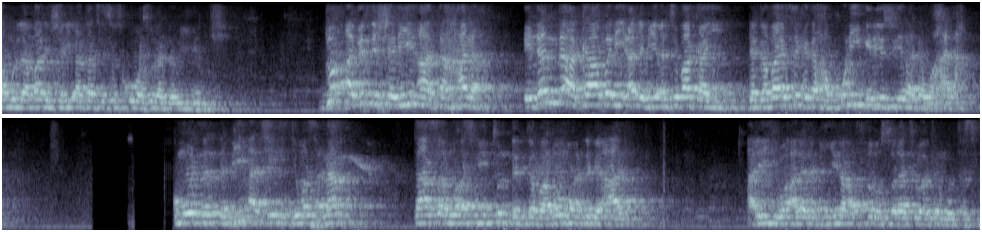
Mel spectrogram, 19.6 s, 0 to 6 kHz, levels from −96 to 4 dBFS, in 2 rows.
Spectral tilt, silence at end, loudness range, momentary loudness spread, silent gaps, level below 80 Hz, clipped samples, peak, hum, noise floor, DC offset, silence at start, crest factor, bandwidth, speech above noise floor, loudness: -9.5 dB/octave; 0 s; 5 LU; 9 LU; none; -64 dBFS; under 0.1%; -8 dBFS; none; -63 dBFS; under 0.1%; 0 s; 16 dB; 5.8 kHz; 40 dB; -24 LUFS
